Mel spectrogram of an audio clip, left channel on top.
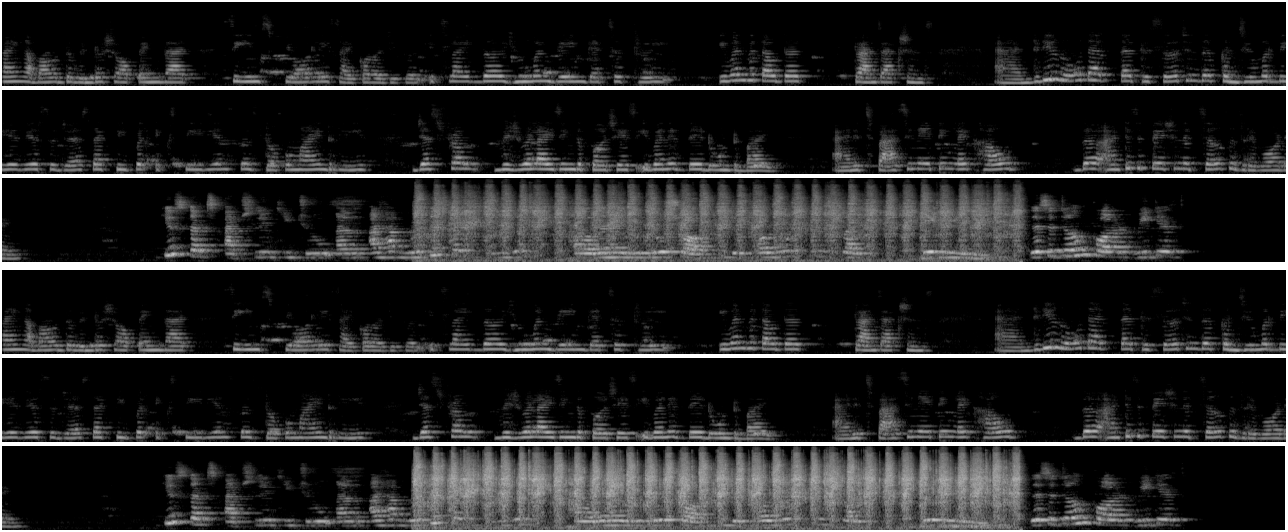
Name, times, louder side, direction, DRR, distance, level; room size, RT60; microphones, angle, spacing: voice 1, 0.0-1.9 2.3-6.7 7.2-8.0 8.5-9.2 9.9-14.3 14.7-16.5 16.9-20.6 21.1-23.0 23.6-25.9, left 1 dB, 5° left, 0.4 m, -33 dB
voice 2, 5.2-5.5 14.5-14.6 27.3-34.4 34.8-35.6 36.0-37.5, left 1 dB, 50° left, 1.2 m, -28 dB
sound 1, 29.8-35.9, right 10 dB, 90° right, 0.4 m, -18 dB
3.0 x 2.2 x 2.5 m
head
